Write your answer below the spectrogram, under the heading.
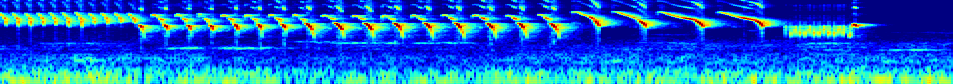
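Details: Canary trained to imitate the prinia's clicking call, singing loudly: a fast high trill gives way to a run of repeated descending, sharply clicked notes about four per second, ending in a brief buzzy phrase.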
